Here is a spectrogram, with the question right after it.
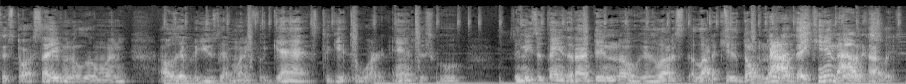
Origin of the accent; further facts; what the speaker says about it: Asheville, North Carolina, United States; I'm from Klondike. I went to UNCA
